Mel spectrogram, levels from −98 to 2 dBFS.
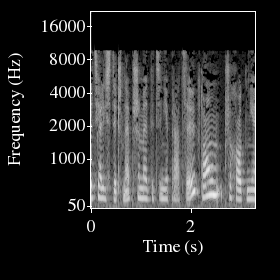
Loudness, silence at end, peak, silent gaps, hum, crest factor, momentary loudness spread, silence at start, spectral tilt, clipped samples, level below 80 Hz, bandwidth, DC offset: -18 LUFS; 0 s; -2 dBFS; none; none; 16 dB; 10 LU; 0 s; -4.5 dB/octave; under 0.1%; -52 dBFS; 10 kHz; under 0.1%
